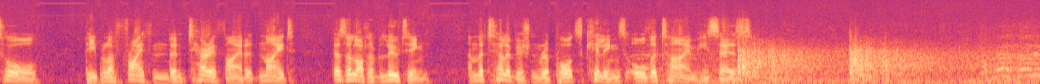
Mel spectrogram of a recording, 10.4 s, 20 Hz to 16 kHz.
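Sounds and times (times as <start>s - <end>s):
speech: 0.0s - 7.7s
outdoor noise: 0.0s - 10.4s
laughter: 6.1s - 8.5s, 9.2s - 10.4s
gunshot echoing across a city: 7.2s - 10.4s.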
